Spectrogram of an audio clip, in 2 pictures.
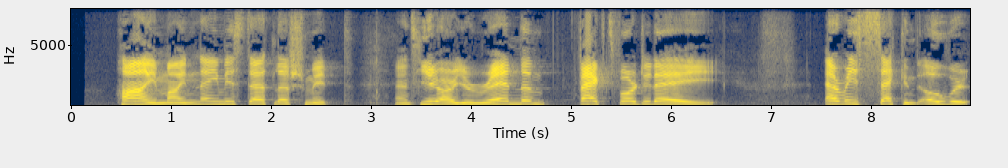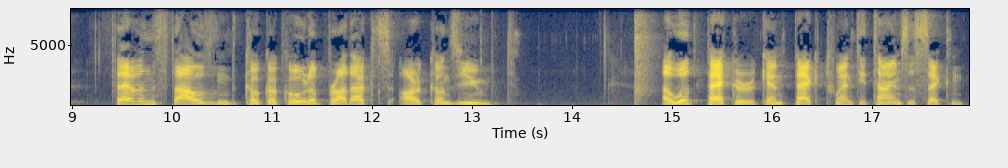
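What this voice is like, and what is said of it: Overenthusiastic voice, terrible put-on accent. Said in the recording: “delivered by an overenthusiastic guy with a terrible accent”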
